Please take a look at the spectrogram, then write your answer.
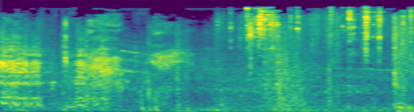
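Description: A horse whinnies loudly while hooves clop in an uneven, busy rhythm, with a bright metallic jingle like harness tack rattling through the whole moment.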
